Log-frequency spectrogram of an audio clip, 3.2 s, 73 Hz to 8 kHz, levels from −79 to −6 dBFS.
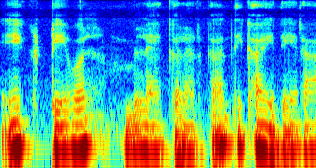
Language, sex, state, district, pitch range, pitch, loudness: Hindi, male, Himachal Pradesh, Shimla, 120-140 Hz, 125 Hz, -15 LUFS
